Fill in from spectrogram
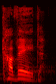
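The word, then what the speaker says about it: Kaved (כָּבֵד): The Hebrew word here for severe or grievous is the word kaved. I have no Hebrew or Greek training, but I listened to a guy pronounce it, so I know how to say it.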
